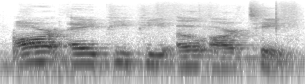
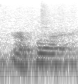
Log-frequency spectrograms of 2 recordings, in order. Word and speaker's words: rapport: uh Speech but it's a word that is spelled differently than how pronounced right and you'll see it in our speech outlines right r a p p o r t Rapport Rapport and in the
